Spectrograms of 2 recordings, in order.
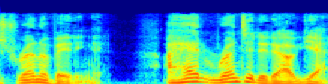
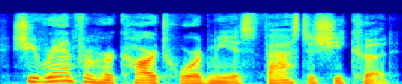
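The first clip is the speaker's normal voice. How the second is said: ordinary delivery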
